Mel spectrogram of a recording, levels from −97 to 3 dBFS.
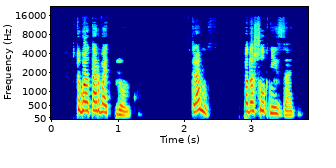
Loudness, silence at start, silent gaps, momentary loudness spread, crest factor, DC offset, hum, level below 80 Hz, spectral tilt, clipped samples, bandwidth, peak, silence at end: -16 LUFS; 0.4 s; 1.40-2.05 s, 2.50-2.71 s; 11 LU; 16 dB; under 0.1%; none; -58 dBFS; -5.5 dB/octave; under 0.1%; 13 kHz; -2 dBFS; 0.2 s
